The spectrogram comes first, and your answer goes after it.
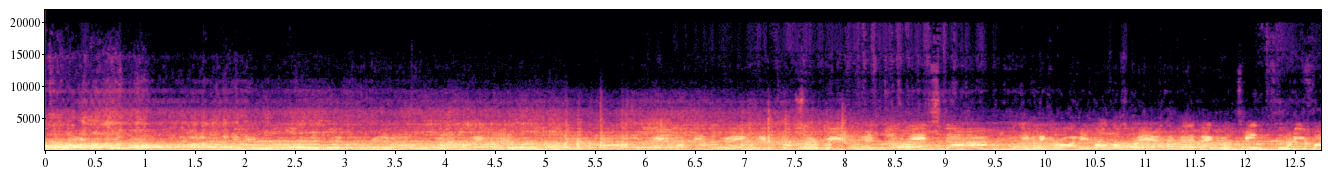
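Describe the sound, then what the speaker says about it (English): A 1988 Nissan Skyline fitted with a 308 engine runs down a drag strip, its loud engine roar sustained across the whole pass while an announcer talks over it. "moving on now with Rhett Butler with this 88 Skyline powered by a 308"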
